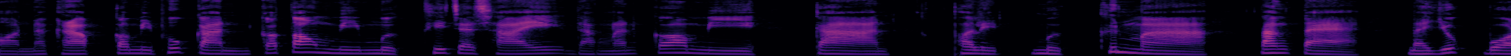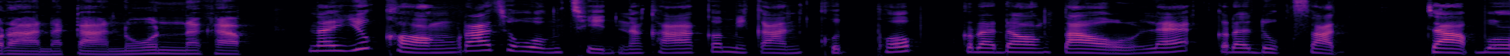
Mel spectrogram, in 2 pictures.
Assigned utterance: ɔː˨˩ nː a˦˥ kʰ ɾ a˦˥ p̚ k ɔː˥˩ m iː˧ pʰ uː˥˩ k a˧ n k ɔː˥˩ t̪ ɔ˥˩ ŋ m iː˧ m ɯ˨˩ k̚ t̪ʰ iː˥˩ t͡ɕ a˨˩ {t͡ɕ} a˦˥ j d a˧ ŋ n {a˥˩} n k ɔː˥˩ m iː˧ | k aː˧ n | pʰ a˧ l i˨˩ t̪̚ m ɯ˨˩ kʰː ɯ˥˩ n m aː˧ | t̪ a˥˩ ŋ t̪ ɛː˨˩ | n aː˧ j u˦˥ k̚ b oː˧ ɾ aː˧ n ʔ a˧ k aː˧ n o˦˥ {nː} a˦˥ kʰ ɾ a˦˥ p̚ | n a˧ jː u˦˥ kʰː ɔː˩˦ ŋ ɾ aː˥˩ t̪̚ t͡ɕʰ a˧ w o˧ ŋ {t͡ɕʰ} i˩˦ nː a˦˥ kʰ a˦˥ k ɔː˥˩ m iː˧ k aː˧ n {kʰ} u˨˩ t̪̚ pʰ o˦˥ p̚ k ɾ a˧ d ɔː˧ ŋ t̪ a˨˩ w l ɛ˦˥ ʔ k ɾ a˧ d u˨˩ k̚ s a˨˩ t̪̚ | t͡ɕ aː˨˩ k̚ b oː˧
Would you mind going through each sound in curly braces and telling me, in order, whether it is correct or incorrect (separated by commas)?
incorrect, incorrect, correct, correct, correct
